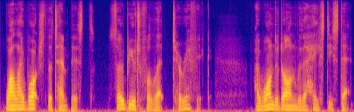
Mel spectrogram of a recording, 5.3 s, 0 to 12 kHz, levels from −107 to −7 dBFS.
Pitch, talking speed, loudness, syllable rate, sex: 95 Hz, 180 wpm, -22 LUFS, 6.0 syllables/s, male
